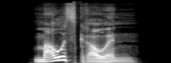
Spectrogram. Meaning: inflection of mausgrau: 1. strong genitive masculine/neuter singular 2. weak/mixed genitive/dative all-gender singular 3. strong/weak/mixed accusative masculine singular 4. strong dative plural
- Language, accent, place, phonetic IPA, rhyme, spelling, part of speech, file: German, Germany, Berlin, [ˈmaʊ̯sˌɡʁaʊ̯ən], -aʊ̯sɡʁaʊ̯ən, mausgrauen, adjective, De-mausgrauen.ogg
